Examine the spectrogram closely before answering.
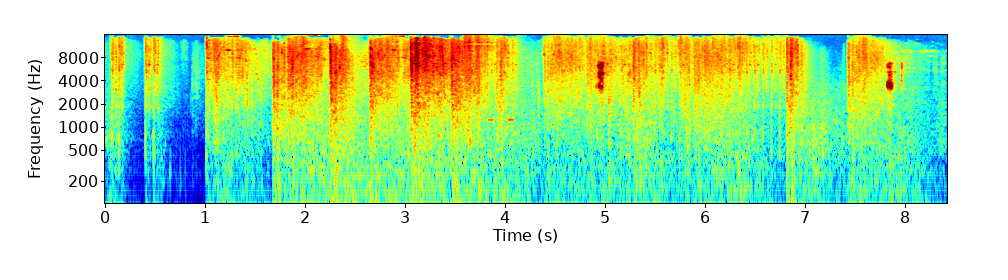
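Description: A pickaxe swooshes and thuds in a video game, heard through a television speaker.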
